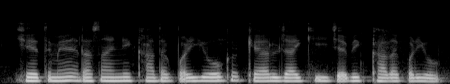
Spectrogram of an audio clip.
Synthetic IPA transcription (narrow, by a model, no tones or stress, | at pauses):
kʰeːt̪ɾmẽɾaːsaːɪnikʰːaːd̪ək̚pə̰ɾɪjoːɡkʰɛːld͡ʒaːɪkid͡ʒə̰bʱikʰaːd̪ək̚pəɾɪjoːɡ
